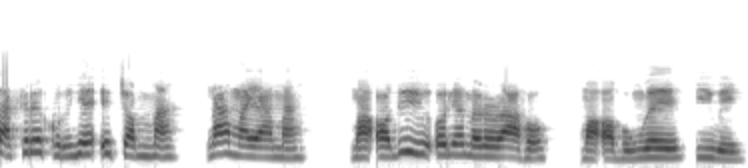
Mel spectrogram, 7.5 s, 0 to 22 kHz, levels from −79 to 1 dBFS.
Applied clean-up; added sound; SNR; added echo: neural mask model DeepFilterNet 3.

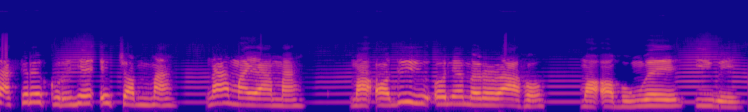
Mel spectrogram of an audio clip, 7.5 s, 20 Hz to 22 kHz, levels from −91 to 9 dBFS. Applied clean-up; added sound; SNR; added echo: neural mask model RNNoise.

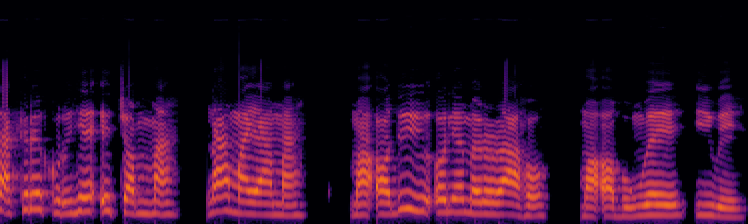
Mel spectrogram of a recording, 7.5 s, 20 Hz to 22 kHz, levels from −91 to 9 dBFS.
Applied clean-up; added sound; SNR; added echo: none; none; none; none.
